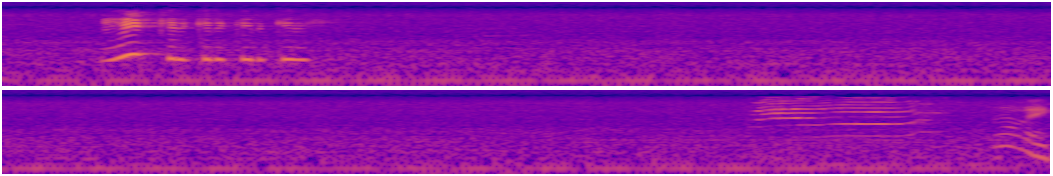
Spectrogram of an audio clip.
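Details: Pet cat, called out of a room to play with a dog named Dixie and unwilling to, answers with a short series of high, rising, strained meows near the end, after a person's voice repeatedly calling "kitty, kitty" in a small indoor room.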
